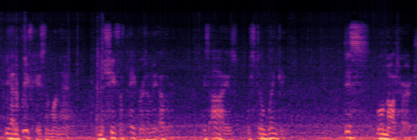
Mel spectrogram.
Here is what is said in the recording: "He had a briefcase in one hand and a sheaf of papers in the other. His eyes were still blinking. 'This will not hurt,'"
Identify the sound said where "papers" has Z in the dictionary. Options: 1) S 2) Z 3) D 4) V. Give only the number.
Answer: 2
